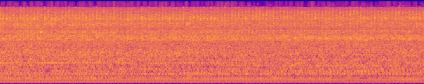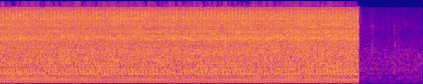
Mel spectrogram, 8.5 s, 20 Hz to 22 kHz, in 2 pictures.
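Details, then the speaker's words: Older Ariens snow blower with 8 HP Tecumseh engine after electric-start repair: steady, even buzz at constant speed with no misses or knocks until shut off, after running 10-15 minutes warm with no issues; engine runs cleanly. "Okay, it's been running for about 10-15 minutes, nice and warm, no issues."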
